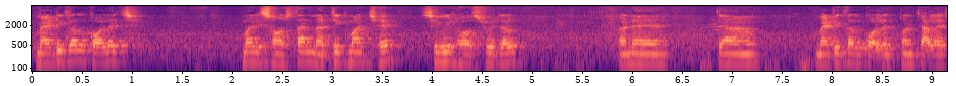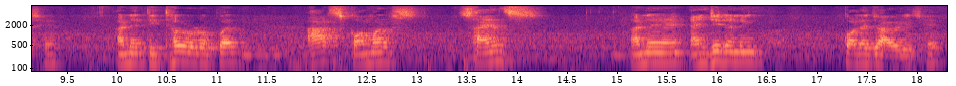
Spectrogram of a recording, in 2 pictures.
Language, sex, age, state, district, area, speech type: Gujarati, male, 60+, Gujarat, Valsad, urban, spontaneous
